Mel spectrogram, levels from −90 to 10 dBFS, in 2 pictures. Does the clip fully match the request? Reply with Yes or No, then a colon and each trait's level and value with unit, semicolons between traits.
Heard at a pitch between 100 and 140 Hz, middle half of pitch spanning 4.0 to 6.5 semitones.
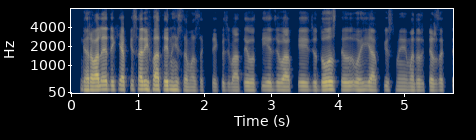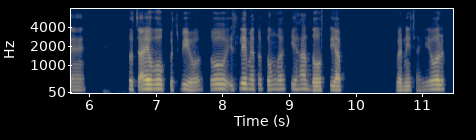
No: low, 135 Hz; average, 2.7 semitones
